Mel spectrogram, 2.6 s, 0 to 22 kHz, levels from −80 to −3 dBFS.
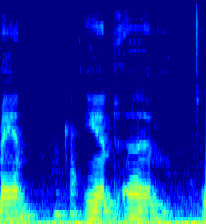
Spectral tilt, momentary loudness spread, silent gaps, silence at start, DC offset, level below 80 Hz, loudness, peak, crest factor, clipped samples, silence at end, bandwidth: -7 dB/octave; 12 LU; none; 0 s; under 0.1%; -44 dBFS; -39 LUFS; -22 dBFS; 14 dB; under 0.1%; 0 s; over 20 kHz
